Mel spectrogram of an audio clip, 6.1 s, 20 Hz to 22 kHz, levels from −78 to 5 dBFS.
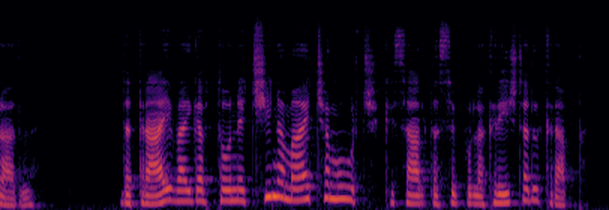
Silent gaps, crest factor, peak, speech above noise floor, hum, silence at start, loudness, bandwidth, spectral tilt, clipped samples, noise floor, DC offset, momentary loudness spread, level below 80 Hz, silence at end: none; 18 dB; -18 dBFS; 39 dB; none; 0 s; -35 LUFS; 16 kHz; -5 dB/octave; under 0.1%; -73 dBFS; under 0.1%; 12 LU; -72 dBFS; 0.4 s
